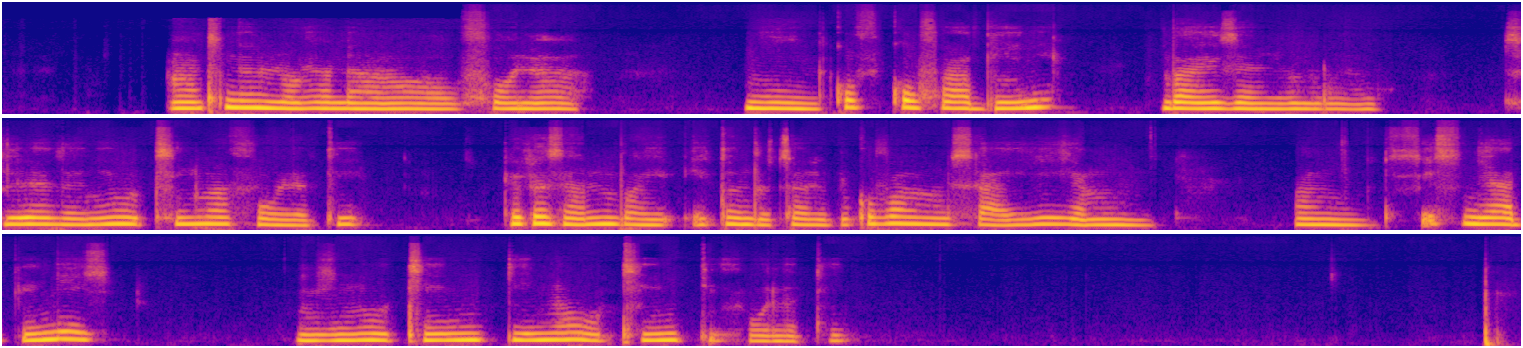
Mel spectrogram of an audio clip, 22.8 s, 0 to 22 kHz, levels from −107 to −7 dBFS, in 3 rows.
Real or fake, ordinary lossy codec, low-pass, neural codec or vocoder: fake; Opus, 24 kbps; 19.8 kHz; codec, 44.1 kHz, 2.6 kbps, DAC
